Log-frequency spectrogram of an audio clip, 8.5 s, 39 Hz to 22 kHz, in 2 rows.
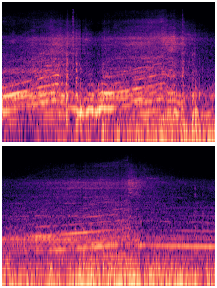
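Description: Turbocharged Lamborghini Murciélago V12 accelerating hard, heard from inside the cabin. Its pitch climbs, dips at a gear change about a second and a half in, climbs again for several seconds, and drops at another shift near the end before settling.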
